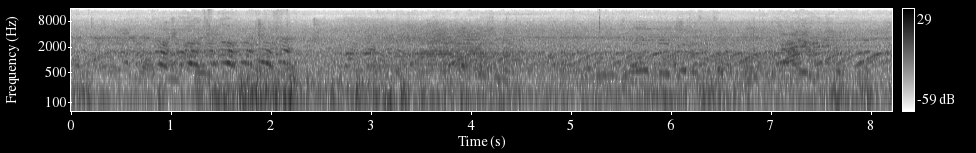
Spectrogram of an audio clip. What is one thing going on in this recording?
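Young men call out to each other across an open field.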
